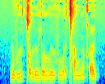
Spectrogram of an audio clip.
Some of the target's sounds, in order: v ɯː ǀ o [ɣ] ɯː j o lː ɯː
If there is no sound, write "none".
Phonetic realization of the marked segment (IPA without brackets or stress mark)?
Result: r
